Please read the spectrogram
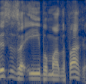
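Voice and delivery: ordinary talk, nothing marked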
